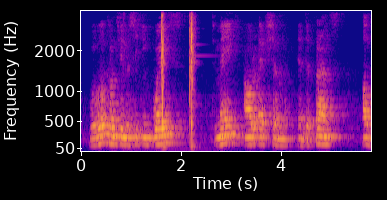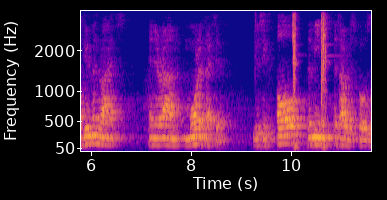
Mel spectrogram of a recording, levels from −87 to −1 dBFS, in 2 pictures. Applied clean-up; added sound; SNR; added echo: none; Camera; 5 dB; reverberation time 0.9 s.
